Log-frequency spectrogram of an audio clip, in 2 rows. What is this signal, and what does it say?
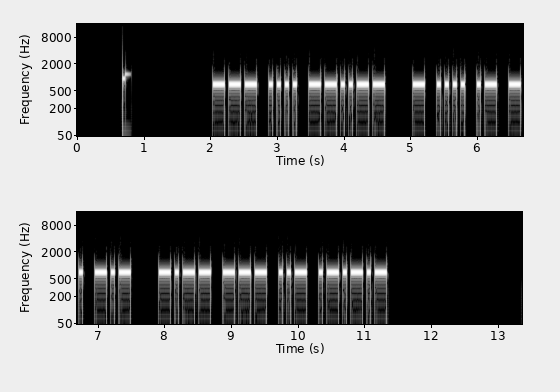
Morse code, heard as a keyed tone, about 20 wpm, 700 Hz. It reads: OH, THANK YOU.
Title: Sentences from Top 600 Words 20wpm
